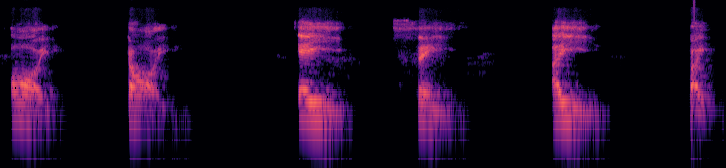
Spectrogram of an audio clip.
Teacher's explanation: so first you pronounce o then you pronounce e so you are moving from one position to another position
